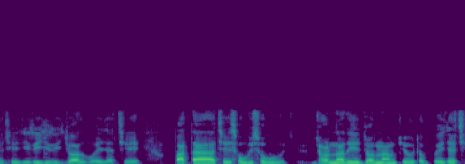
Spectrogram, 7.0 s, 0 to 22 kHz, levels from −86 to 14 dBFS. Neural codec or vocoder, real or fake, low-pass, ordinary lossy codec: none; real; 7.2 kHz; MP3, 48 kbps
